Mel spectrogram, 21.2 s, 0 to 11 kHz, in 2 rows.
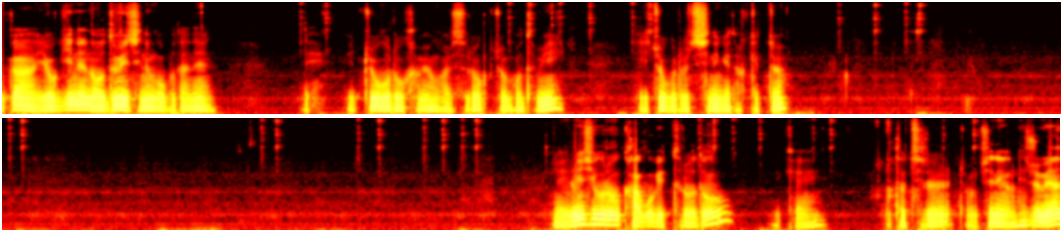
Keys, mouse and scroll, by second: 19.3 typing.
